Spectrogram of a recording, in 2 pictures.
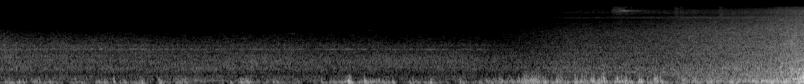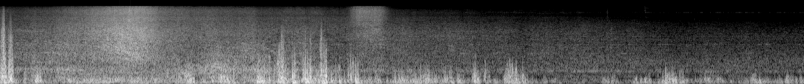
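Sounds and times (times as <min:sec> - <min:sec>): air rush buffeting microphone: 0:05.0 - 0:16.0
train wheel noise: 0:05.2 - 0:16.0
hiss: 0:05.6 - 0:14.2.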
